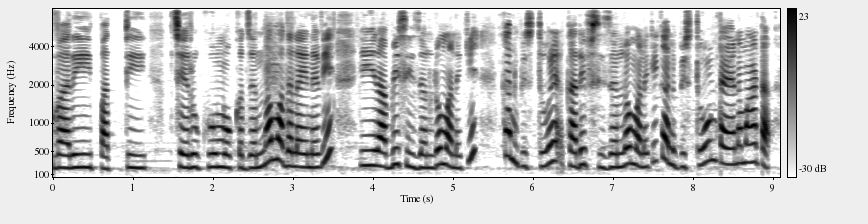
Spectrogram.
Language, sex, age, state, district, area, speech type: Telugu, female, 18-30, Telangana, Hyderabad, urban, spontaneous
